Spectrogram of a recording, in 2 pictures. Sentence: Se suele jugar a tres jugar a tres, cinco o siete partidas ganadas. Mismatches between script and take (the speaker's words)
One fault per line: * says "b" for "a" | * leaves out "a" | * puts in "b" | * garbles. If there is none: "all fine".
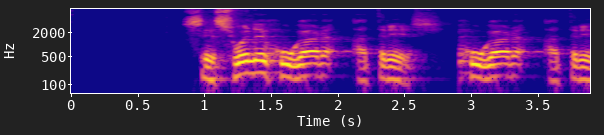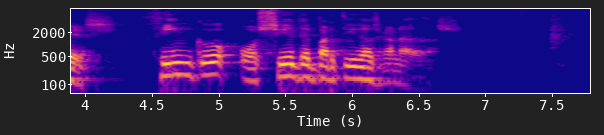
all fine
